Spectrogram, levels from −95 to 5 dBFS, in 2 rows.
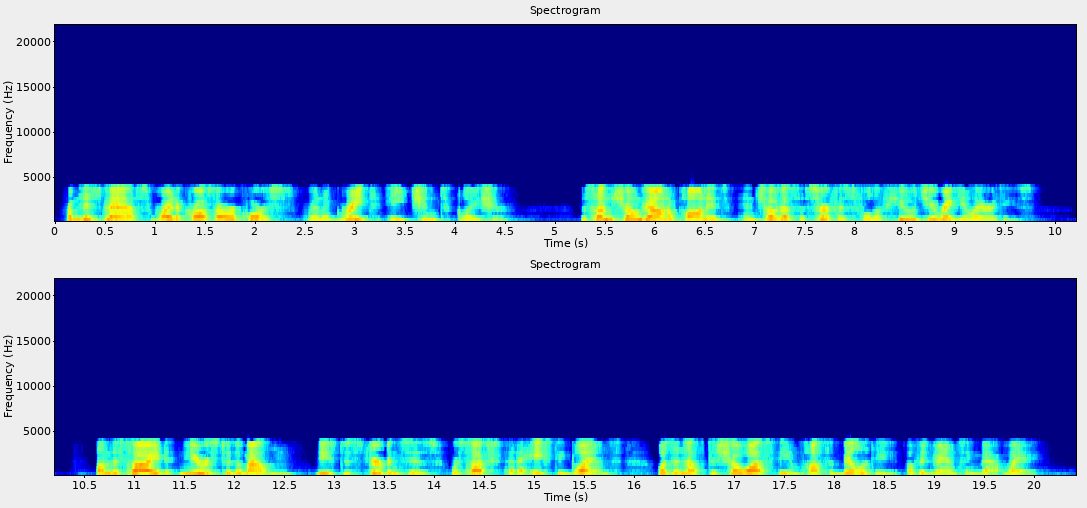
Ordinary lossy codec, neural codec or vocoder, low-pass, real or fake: AAC, 16 kbps; none; 7.2 kHz; real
